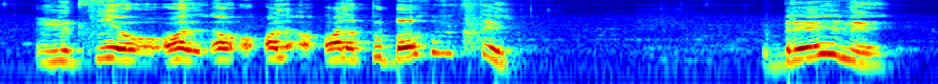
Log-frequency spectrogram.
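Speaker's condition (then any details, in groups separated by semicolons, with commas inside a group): Cerebral palsy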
